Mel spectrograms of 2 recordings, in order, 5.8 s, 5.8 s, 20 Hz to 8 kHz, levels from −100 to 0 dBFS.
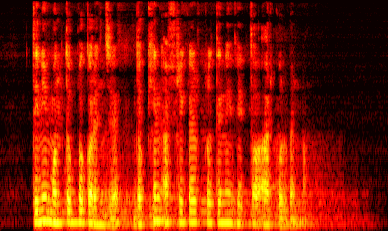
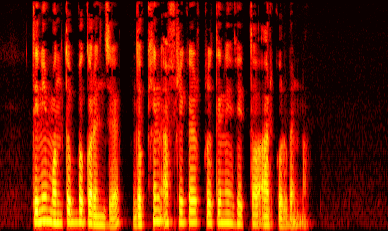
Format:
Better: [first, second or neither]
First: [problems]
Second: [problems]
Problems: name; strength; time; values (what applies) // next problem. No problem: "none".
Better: second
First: room echo; dies away in 1.1 s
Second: none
